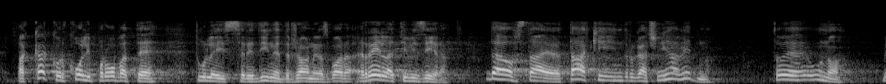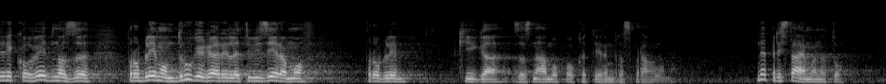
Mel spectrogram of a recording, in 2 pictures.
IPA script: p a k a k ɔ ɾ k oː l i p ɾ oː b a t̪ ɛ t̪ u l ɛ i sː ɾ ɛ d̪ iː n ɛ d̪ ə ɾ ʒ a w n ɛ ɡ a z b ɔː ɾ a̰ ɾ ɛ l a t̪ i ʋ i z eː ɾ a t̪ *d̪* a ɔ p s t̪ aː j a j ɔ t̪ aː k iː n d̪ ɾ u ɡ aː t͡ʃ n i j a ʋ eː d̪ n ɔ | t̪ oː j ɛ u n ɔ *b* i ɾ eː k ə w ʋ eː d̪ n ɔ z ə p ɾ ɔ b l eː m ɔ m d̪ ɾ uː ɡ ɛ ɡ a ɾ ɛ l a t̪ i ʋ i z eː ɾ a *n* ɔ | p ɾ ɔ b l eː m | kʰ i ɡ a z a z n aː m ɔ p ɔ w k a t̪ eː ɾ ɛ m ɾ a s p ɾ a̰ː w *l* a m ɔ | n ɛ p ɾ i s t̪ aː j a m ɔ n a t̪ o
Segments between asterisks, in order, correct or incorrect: correct, correct, incorrect, correct

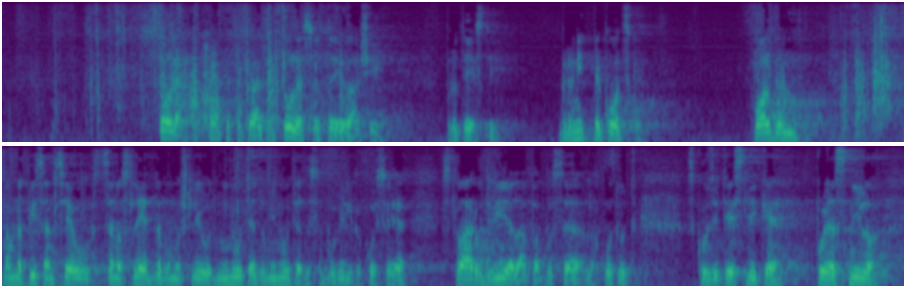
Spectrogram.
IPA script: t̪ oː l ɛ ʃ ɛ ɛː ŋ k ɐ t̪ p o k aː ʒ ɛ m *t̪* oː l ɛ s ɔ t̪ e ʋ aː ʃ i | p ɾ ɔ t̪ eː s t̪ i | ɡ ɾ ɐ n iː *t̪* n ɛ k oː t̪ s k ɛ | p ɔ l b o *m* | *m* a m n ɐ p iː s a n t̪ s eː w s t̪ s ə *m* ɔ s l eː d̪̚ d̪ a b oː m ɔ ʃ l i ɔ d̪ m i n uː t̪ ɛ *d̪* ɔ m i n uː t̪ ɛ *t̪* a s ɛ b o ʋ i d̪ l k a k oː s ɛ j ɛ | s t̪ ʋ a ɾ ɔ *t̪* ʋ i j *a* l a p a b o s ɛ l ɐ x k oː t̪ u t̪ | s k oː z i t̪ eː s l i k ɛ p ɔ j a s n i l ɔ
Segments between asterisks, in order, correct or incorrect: correct, correct, correct, correct, incorrect, correct, incorrect, incorrect, correct

